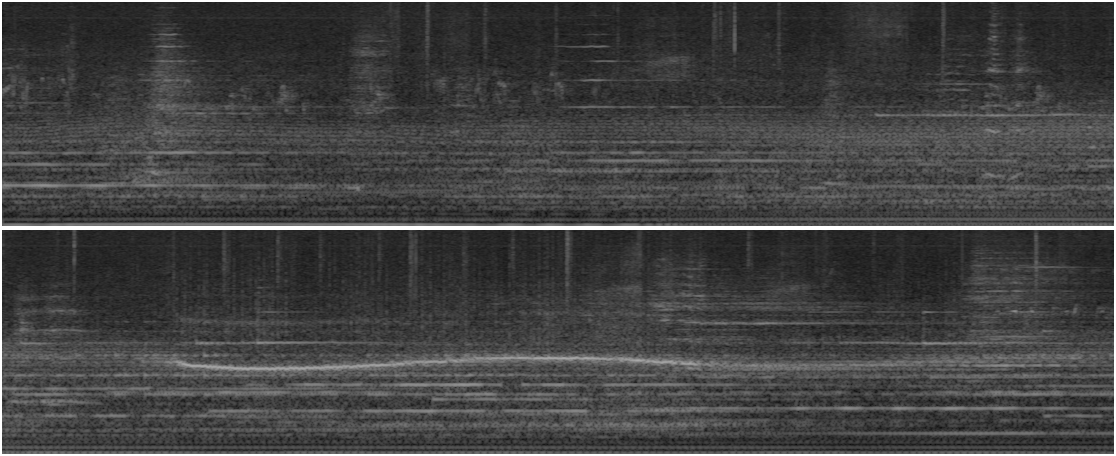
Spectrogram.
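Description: Background music score: sustained held chords, with a single high tone that slowly bends up and down through the second half.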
